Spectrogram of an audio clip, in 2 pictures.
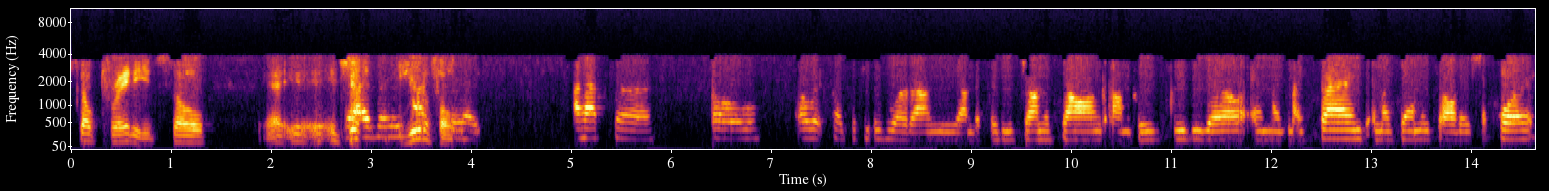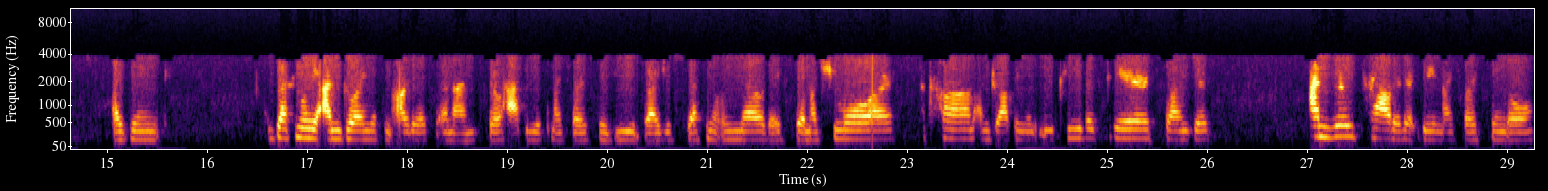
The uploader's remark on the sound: On the phone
